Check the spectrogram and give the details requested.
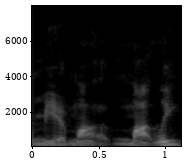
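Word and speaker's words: Mia Mottley: thing Barbadian prime minister Mia Motley I believe is how it's pronounced is considered an ally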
